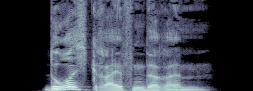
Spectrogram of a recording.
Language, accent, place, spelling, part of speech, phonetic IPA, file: German, Germany, Berlin, durchgreifenderem, adjective, [ˈdʊʁçˌɡʁaɪ̯fn̩dəʁəm], De-durchgreifenderem.ogg
- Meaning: strong dative masculine/neuter singular comparative degree of durchgreifend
